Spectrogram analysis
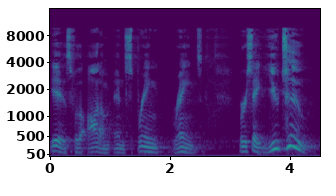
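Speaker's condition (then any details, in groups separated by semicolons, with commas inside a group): No condition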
